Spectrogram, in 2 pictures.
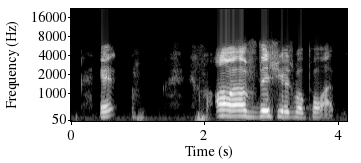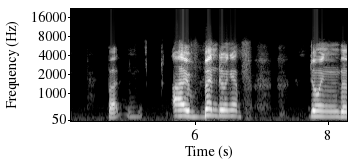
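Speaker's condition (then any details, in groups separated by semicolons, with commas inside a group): Cerebral palsy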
